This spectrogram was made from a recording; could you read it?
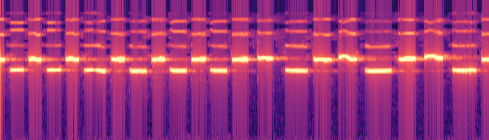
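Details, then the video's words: Training song for canary chicks, universal for all young canaries: a steady run of paired whistled notes repeated a little over once a second, clean and high-pitched, with no background noise. "Трайник жужалар га ештиринг ва Барча чужа канарейка учун унверсал"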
